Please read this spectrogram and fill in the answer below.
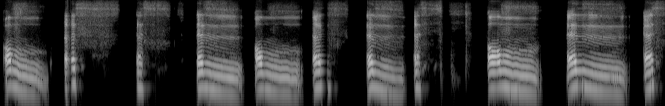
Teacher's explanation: أن مقصوده أن هذه الحروف الثلاث تخرج من طرف اللسان كالعادة، من طرف اللسان من جهة ظهره، من جهة ظهره، ومن أطراف الثنيتين العليين · Term: الظاء والذال والثاء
